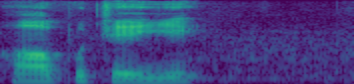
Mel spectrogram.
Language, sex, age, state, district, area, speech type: Telugu, male, 60+, Andhra Pradesh, East Godavari, rural, read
